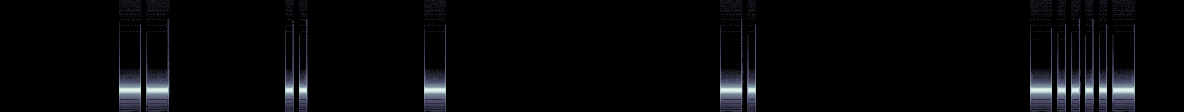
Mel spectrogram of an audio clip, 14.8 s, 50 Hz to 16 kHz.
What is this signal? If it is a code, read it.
Morse code, heard as a keyed tone, about 14 wpm, spaced as for 5 wpm, 680 Hz. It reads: MIT N -
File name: Morsekurs / Witze / Witz 07. Dezember 2021, 25 F70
